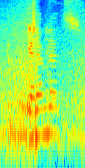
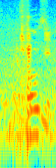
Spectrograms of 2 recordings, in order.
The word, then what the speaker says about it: Chemnitz: Am I pronouncing that right? Chemnitz? Chemnitz.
